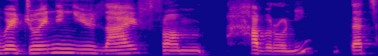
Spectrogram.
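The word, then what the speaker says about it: Gaborone: Uh we're joining you live from Havaroni. That's how we pronounce it here in Botswana.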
